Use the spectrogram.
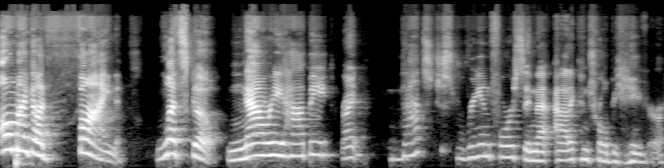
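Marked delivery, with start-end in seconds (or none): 0.0-3.4 put-on loud, exasperated, fed-up voice, drawn out. Describing a mom who finally gives in to her begging child, imitating a fed-up mom. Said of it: "she's had it and she's like".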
